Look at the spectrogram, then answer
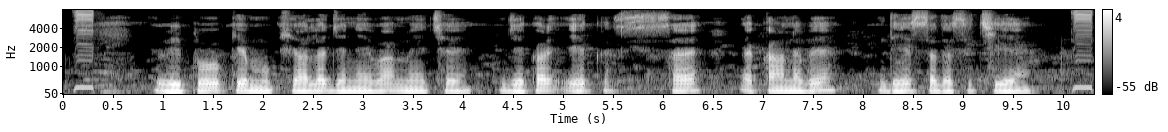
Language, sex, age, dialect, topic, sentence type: Maithili, male, 18-24, Eastern / Thethi, banking, statement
